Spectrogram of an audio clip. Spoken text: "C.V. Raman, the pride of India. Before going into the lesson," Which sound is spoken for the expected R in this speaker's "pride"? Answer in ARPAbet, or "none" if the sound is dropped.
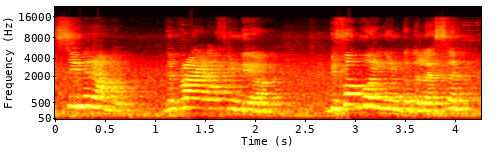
R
